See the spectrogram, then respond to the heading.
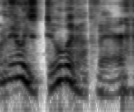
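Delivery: grumbling, muttered to oneself. Retelling a cartoon janitor cleaning up after falls: imitating muttering under breath. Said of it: "under his breath".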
